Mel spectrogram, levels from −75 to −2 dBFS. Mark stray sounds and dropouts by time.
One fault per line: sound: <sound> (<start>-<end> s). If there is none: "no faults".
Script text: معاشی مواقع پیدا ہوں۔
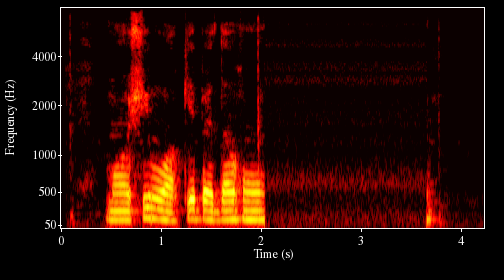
no faults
